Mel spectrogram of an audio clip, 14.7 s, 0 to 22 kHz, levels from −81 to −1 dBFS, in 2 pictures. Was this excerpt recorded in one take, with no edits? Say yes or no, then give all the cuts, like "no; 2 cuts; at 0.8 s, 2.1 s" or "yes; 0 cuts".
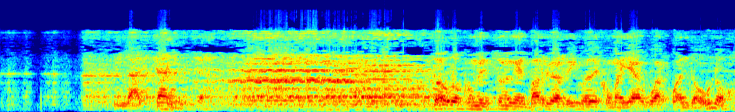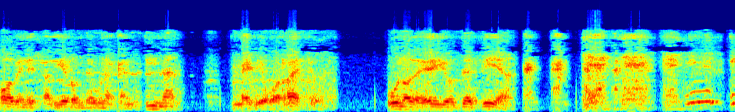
yes; 0 cuts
